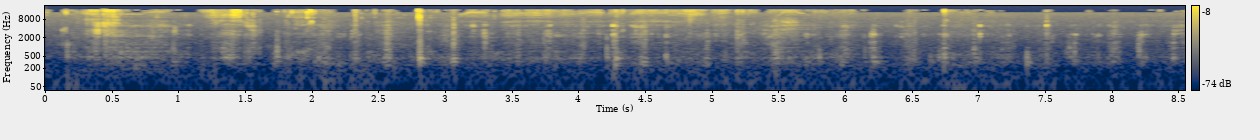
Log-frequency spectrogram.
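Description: Close-miked chewing of a bite of soft flour tortilla with shredded lettuce: faint, scattered mouth clicks and light crunches.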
